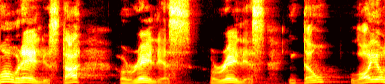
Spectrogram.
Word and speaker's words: Aurelius: Aurelias, não, Aurélios, tá?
